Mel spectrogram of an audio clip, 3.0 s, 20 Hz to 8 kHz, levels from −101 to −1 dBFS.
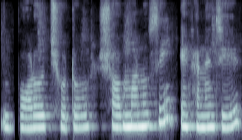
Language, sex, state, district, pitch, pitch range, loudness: Bengali, female, West Bengal, Malda, 220 Hz, 215-230 Hz, -20 LUFS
